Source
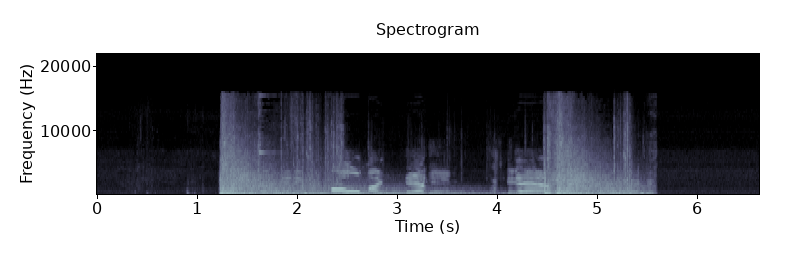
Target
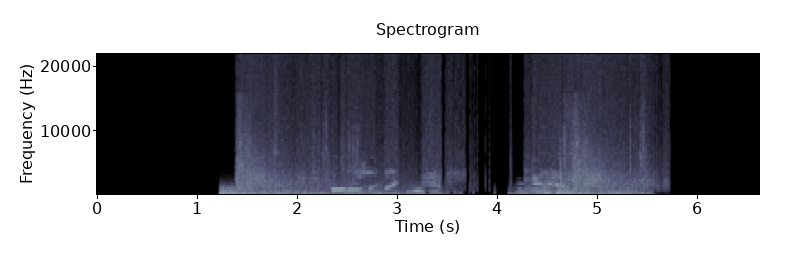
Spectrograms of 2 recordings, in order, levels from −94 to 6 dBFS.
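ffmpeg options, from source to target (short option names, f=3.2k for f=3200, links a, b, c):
-filter_complex "[0:a]aeval=exprs='val(0)*gte(abs(val(0)),0.0158)':c=same,acrossover=split=990[a][b];[b]adelay=160[c];[a][c]amix=inputs=2:normalize=0,afftfilt=real='hypot(re,im)*cos(PI*b)':imag='0':win_size=1024:overlap=0.75,volume=-5dB"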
